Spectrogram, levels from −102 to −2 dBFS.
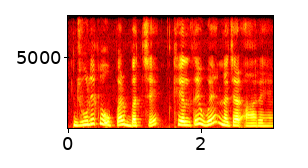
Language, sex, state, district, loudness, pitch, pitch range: Hindi, female, Delhi, New Delhi, -16 LUFS, 250 Hz, 220-280 Hz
